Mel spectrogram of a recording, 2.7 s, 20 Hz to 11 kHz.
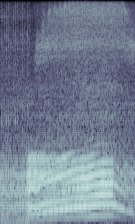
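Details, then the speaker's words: Stihl FS45 trimmer after replacing the carb, fuel lines and fuel filter, cold outside, warmed briefly: snaps cleanly from idle to a steady high buzz and back, no bogging; runs great unadjusted, though the high-speed screw may need slight richening. "oh almost sounds like the high side might need to be pulled out just a little bit but oh"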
